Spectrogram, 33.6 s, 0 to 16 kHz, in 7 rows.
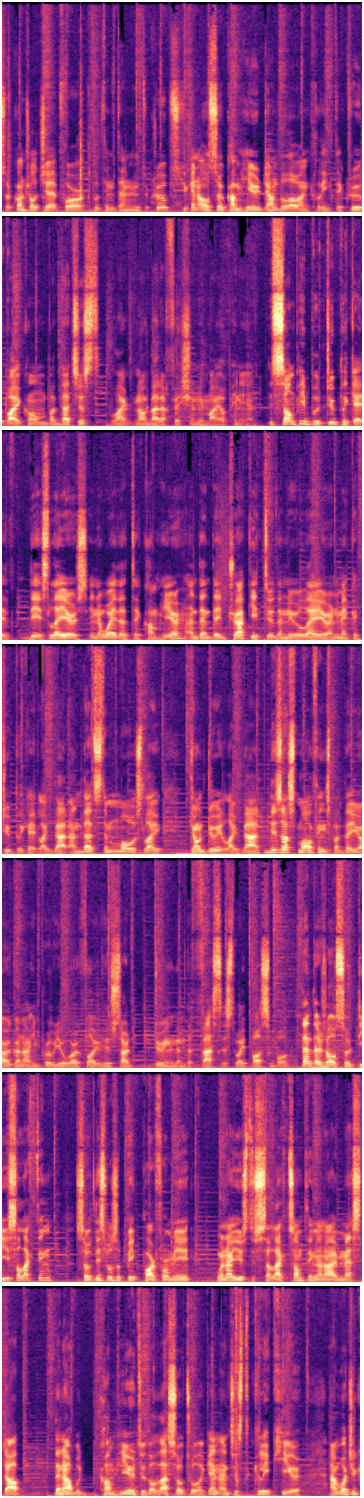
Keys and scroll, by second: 1.0 ctrl+z, 6.9 ctrl+z, 23.1 ctrl+z.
